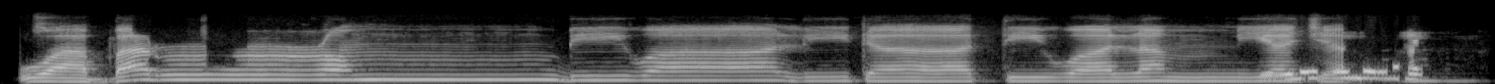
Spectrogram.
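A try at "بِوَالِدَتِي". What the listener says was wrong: Danya pendek. Jangan dijedah, dia kan ada gunnahnya, sambung.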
